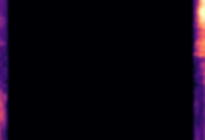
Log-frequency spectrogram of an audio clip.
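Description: Near silence: a gap of dead air with no sound at all, left for the learner to repeat a word.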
